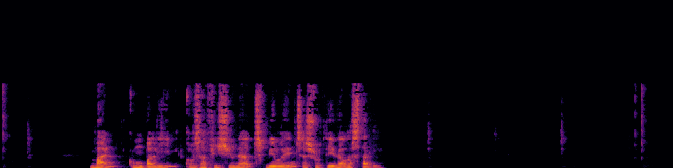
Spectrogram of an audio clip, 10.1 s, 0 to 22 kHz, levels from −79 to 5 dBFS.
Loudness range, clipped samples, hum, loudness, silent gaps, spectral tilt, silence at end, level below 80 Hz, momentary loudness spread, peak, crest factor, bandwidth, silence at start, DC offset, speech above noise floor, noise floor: 7 LU; under 0.1%; none; -22 LUFS; none; -4 dB/octave; 0.45 s; -66 dBFS; 10 LU; -4 dBFS; 22 dB; 11.5 kHz; 0.05 s; under 0.1%; 67 dB; -90 dBFS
